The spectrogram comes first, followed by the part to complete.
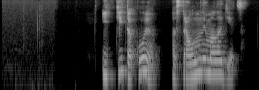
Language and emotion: Russian, neutral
